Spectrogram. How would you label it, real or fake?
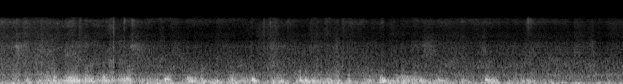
fake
